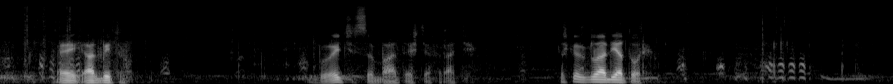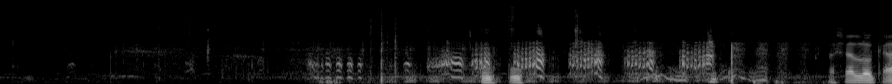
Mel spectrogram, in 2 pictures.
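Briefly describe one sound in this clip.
Pigeons flap their wings in a noisy scuffle.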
